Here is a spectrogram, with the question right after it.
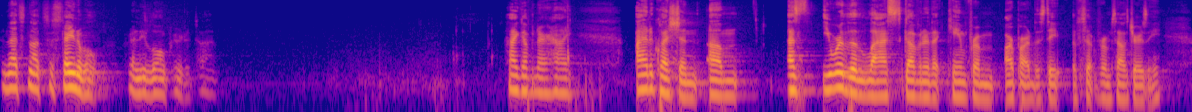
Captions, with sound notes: and that's not sustainable for any long period of time. [silence] Hi Governor hi. I had a question. As you were the last Governor that came from our part of the state of south from South Jersey.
